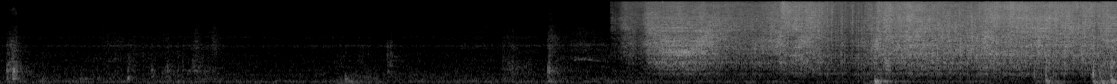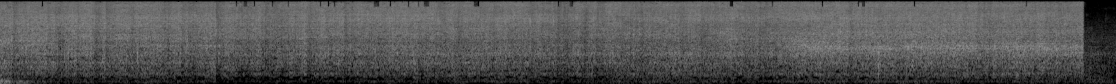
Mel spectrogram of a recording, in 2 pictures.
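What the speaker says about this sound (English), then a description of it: "I've got my pan heating up here. I'm going to very lightly oil" Lightly oiled pan heating for pepper steak: after a few quiet seconds with small clinks, a loud sustained sizzle bursts in and holds steady to the end, close and alone.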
